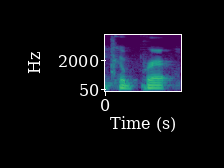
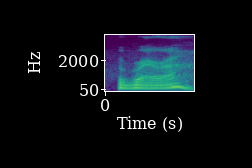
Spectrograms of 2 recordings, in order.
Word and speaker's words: Cabrera: Milky Cabrera himself. The Toronto Blue Jays legend. Mey Cabra Cabrera.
